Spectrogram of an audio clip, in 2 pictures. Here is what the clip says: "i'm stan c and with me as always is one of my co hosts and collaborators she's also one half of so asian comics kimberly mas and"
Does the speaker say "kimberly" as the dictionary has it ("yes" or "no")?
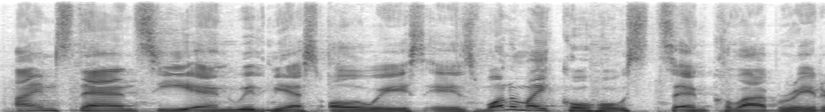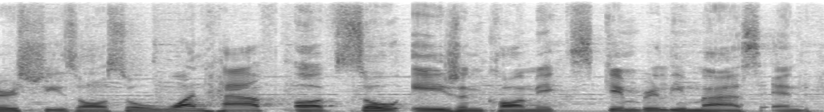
yes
